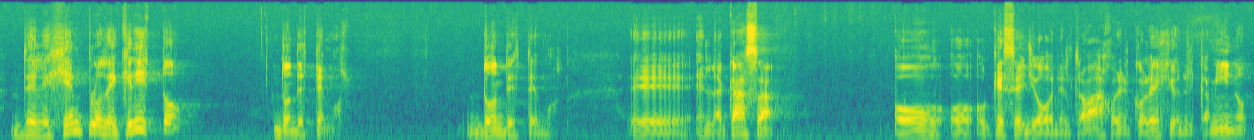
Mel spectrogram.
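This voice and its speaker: Animated, lively-pitched pastor. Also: male voice. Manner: conversational, checks in with "¿ya?" and "¿ah?"; swings between soft asides and loud emphatic peaks. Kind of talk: Bible study sermon.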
